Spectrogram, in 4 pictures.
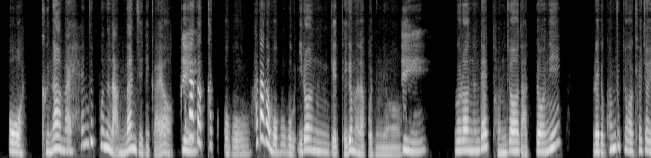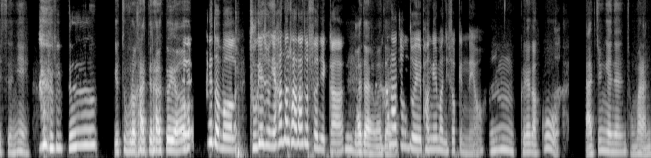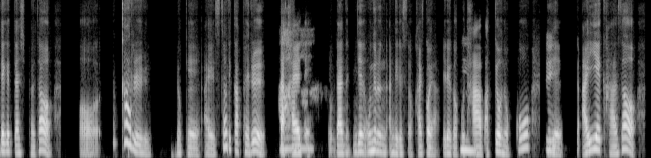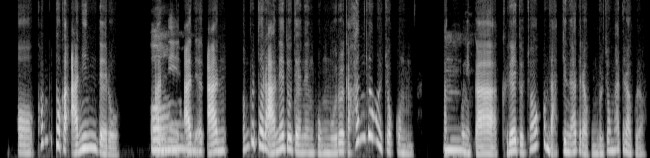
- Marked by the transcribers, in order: "그랬는데" said as "그렀는데"; laugh; laughing while speaking: "가더라고요"; laugh; tapping; other background noise
- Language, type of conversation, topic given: Korean, advice, 중요한 일들을 자꾸 미루는 습관을 어떻게 고칠 수 있을까요?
